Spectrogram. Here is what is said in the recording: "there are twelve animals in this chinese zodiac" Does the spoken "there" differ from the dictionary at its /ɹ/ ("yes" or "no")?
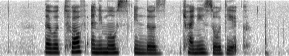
yes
